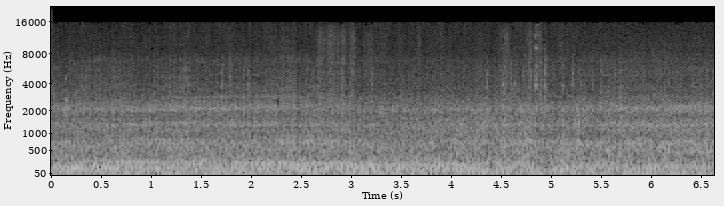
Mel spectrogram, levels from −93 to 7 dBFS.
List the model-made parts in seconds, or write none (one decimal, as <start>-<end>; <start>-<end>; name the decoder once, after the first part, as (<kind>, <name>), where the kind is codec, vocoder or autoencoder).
1.3-2.0 (vocoder, BigVGAN v2)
